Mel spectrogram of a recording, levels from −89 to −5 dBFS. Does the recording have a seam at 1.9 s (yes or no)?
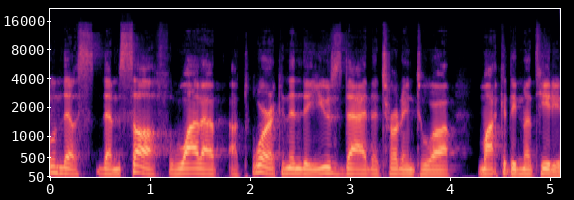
no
